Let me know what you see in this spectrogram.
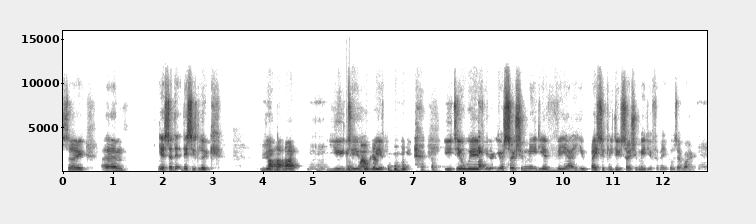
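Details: Adult male speaker; typical speech.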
